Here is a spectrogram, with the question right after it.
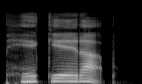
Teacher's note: Do you hear how the K in pick moves to the I in it?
